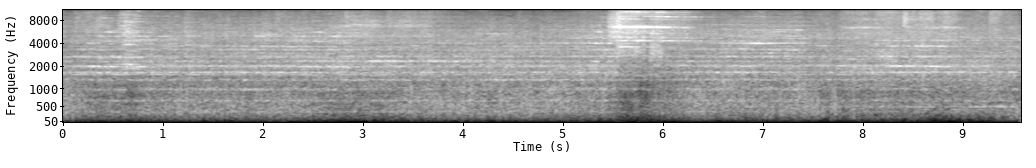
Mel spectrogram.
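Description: Intermodal freight cars loaded with truck trailers rolling past close by: a steady, loud rumble and rattle of steel wheels on rail, with thin, high-pitched wheel squeal throughout. A brief, louder screech comes about five and a half seconds in.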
